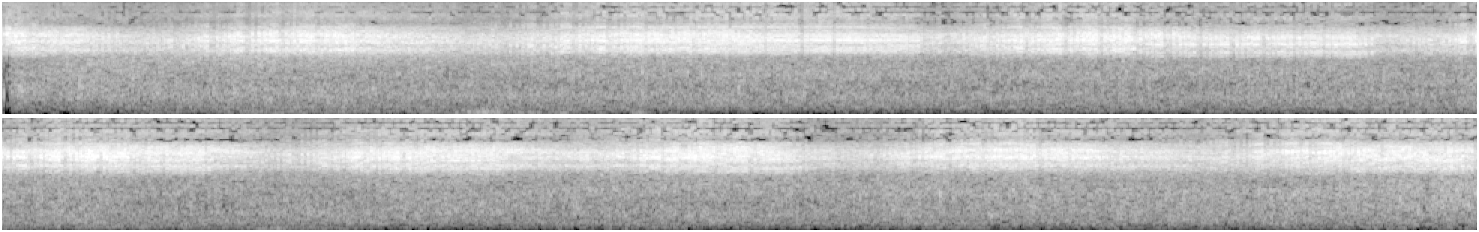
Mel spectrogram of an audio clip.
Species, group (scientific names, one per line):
Henicopsaltria eydouxii
Cicadidae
